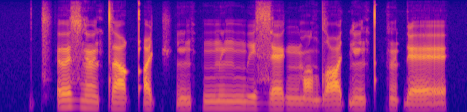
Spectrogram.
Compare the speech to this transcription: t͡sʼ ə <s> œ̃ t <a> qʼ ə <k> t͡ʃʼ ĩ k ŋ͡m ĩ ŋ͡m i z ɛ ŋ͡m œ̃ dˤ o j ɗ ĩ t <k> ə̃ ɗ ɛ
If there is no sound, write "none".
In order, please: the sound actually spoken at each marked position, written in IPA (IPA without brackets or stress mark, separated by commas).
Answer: z, a, none, k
